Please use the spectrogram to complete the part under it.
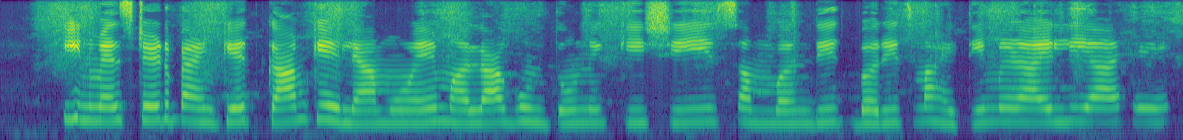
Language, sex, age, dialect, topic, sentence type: Marathi, female, 25-30, Standard Marathi, banking, statement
